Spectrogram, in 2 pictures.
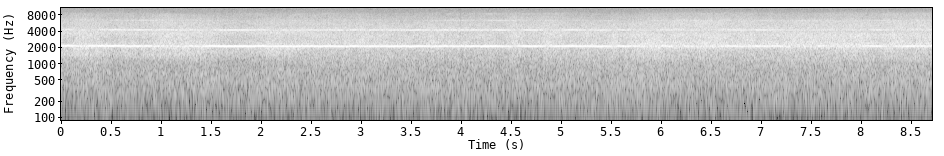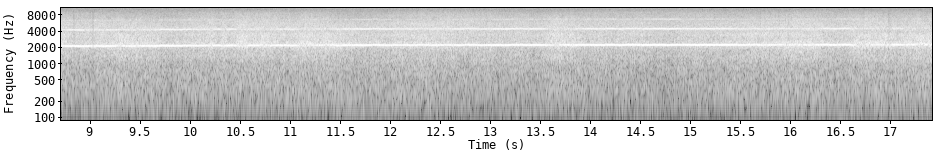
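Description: A dragster engine rumbles loudly nearby.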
